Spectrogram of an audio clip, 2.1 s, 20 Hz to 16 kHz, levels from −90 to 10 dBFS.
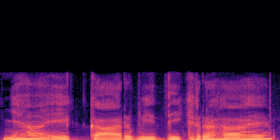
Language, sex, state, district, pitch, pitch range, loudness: Hindi, male, Jharkhand, Ranchi, 165 Hz, 150-175 Hz, -12 LUFS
